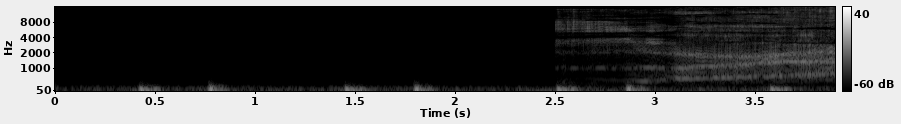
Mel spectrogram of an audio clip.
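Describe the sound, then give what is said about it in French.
A slow, steady heartbeat thumps in deep lub-dub pairs about once a second, the heartbeat of an unconscious man lying at the bottom of a crevasse; halfway through, a higher, wavering tone swells in over the continuing beats. “Il est inconscient, oui, mais son cœur n'a pas cessé de battre.”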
